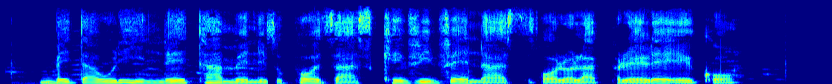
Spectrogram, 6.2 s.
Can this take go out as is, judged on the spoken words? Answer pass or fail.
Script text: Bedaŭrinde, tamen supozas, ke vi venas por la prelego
pass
